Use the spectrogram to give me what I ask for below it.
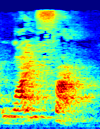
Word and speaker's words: Wi-Fi: Então, é escrita assim, mas a gente pronuncia Wi-Fi, tá bom?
